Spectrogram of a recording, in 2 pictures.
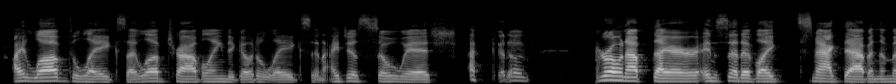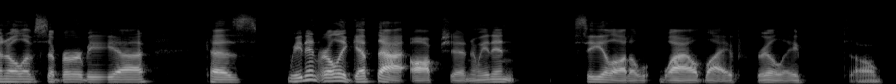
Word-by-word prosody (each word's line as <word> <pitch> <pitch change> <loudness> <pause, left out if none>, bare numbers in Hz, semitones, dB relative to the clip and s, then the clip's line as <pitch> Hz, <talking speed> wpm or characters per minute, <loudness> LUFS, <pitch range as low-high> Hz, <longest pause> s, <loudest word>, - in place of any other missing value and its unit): I 150 +2 +3
loved 160 0 +4
lakes, 125 -4 -4
I 115 - -1
loved 145 +3 0
traveling 130 +1 0
to 120 - -7
go 115 +1 -5
to 125 - -9
lakes, 110 0 -7
and - - -9
I 140 - -6
just 140 -1 -7
so 135 0 -5
wish 115 -3 -3
I - - -4 0.2
could - - -10
have 175 -1 -8 0.6
grown 195 -3 +7
up 165 0 +7
there 140 -1 +6
instead 150 +1 -2
of 145 0 +3
like 135 -2 +1
smack 135 -3 +2
dab 120 +1 +6
in 125 - -3
the 125 - -7
middle 125 -1 -2
of 125 -1 -4
suburbia 115 0 -3 0.6
'cause 110 -1 -2 0.3
we 145 +2 -3
didn't 210 0 -1
really 155 +1 +1
get 130 0 -2
that 95 -1 +5
option. 95 -1 -3
We 105 +2 -6
didn't 120 0 -5 0.6
see 120 0 -6
a 110 - -2
lot 95 -1 0
of 90 0 -5
w - - -14
wildlife, 95 0 -1 0.2
really. 95 -2 -6 0.5
So 65 +3 -10
125 Hz, 160 wpm, -26 LUFS, 115-145 Hz, 0.6 s, grown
